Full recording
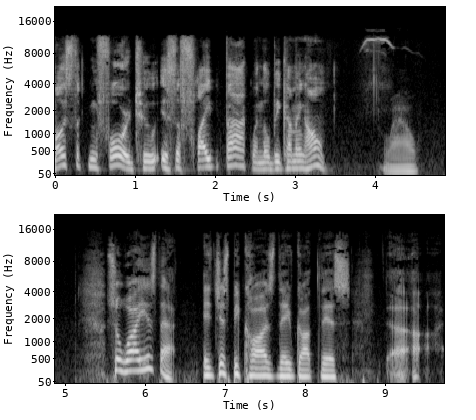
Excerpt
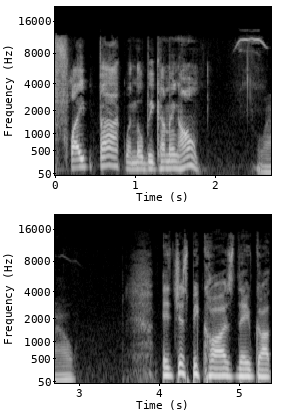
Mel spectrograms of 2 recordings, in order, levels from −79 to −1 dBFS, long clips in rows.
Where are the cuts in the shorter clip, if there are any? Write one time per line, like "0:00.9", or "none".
0:03.9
